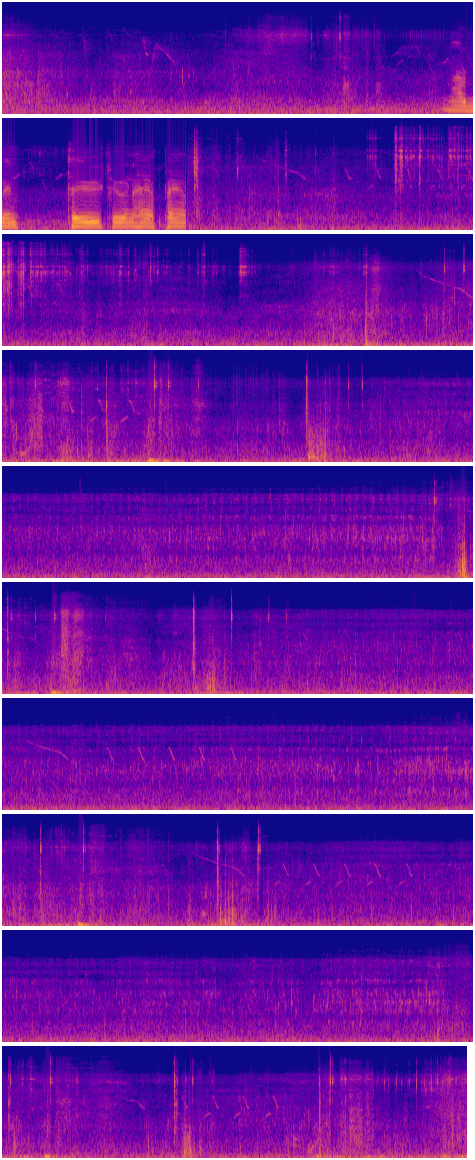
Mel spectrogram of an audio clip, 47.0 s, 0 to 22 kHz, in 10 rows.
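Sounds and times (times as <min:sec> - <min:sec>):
river water running: 0:06.4 - 0:47.0
river water flowing: 0:08.2 - 0:16.9.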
